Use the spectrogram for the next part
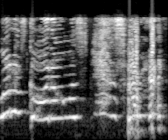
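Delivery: very high, quick incredulous question; squeaky, amused bewilderment; baffled reaction. Retold or imitated. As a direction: shoot the voice way up in disbelief. Her baffled reaction to Spencer leaving.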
